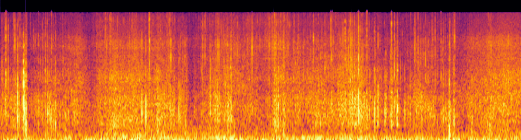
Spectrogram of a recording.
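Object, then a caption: Pillow covered in small metal sequins. Long painted fingernails scratch and ruffle the rows of small silver metal sequins sewn onto the fabric of a large decorative pillow. A steady, quiet, bright crinkling rustle runs throughout, dotted with sharper little clicks and crackles as the metal pieces flip against each other.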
